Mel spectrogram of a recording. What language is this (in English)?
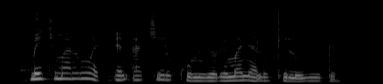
Luo (Kenya and Tanzania)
